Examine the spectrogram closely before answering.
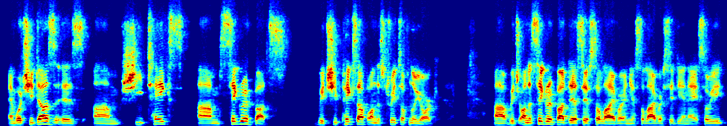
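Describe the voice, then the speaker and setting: Slightly muffled man, reflective and halting. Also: medium pitch, darkish tone. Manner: reflective, hesitant, frequent self-restarts and hedging. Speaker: interview guest, technology educator and speaker. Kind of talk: thoughtful conversational interview.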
